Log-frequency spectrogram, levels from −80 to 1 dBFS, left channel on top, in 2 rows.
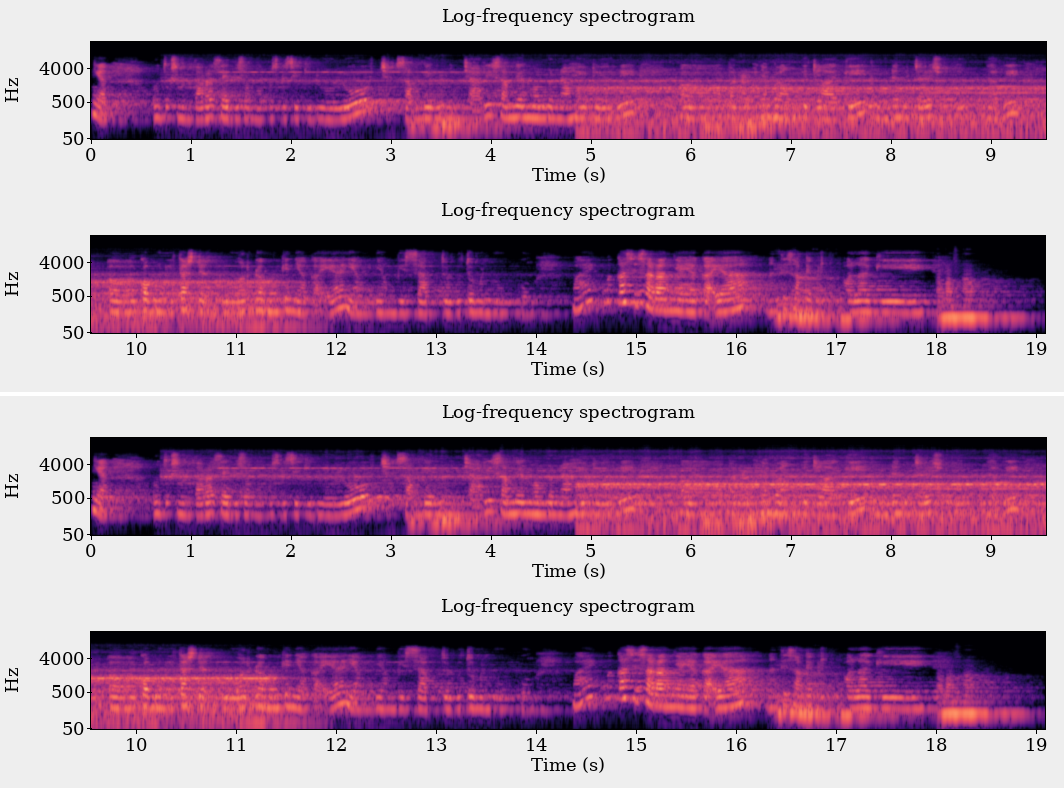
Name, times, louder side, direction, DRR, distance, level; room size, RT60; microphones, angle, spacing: voice 1, 0.0-17.9, equal, 10° left, 0 dB, 2.2 m, -29 dB
Screech, 0.7-14.6, right 3 dB, 40° right, 3.2 m, -38 dB
voice 2, 3.2-3.6 6.1-6.6 16.4-17.0 18.0-18.4, equal, 55° left, -3 dB, 4.8 m, -30 dB
sound 1, 4.8-11.4, right 4 dB, 55° right, 1.9 m, -27 dB
29.0 x 15.0 x 8.3 m, 2.3 s
head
